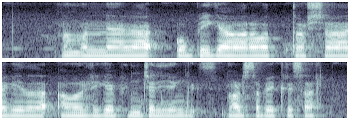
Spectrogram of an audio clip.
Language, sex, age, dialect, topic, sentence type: Kannada, male, 46-50, Dharwad Kannada, banking, question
